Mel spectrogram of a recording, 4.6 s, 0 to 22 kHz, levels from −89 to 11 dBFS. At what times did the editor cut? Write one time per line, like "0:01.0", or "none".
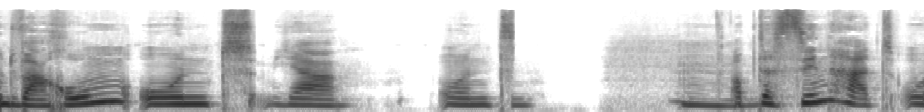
0:01.3
0:02.6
